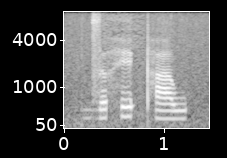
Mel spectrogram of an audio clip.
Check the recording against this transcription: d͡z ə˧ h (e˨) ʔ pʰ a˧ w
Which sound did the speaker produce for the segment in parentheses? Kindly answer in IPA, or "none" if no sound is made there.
e˦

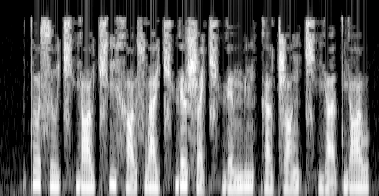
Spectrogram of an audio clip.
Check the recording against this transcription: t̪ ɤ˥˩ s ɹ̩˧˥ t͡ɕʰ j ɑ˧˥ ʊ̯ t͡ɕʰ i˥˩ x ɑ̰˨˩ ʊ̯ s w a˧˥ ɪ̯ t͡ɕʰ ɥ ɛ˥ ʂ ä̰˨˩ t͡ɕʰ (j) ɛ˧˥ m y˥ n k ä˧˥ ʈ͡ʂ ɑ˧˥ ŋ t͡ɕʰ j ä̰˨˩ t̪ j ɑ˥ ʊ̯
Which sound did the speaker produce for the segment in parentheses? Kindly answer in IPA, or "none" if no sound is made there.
ɥ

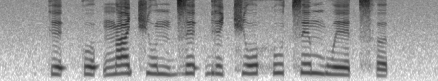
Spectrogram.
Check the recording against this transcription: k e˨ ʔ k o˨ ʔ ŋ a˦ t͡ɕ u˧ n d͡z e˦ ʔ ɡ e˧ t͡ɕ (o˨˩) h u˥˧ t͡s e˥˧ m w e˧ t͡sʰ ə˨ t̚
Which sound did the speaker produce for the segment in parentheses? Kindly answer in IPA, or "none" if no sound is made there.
o˦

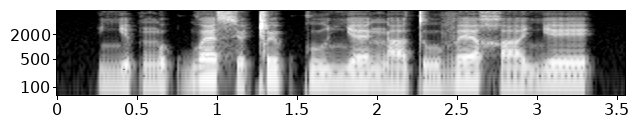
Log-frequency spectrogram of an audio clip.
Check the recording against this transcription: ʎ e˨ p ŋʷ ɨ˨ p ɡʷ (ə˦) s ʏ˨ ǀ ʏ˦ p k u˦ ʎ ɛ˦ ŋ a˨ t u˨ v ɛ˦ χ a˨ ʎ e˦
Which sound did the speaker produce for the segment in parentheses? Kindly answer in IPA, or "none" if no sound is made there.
æ˦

